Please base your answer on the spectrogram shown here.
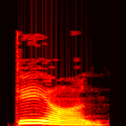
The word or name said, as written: deon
